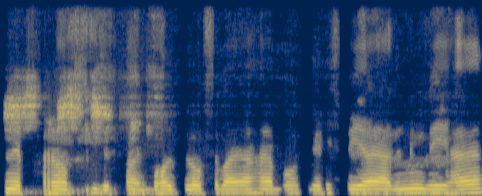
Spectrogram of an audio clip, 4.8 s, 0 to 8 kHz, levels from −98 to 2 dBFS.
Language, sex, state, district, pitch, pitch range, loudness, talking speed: Hindi, male, Bihar, East Champaran, 150 Hz, 145-155 Hz, -16 LUFS, 175 wpm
